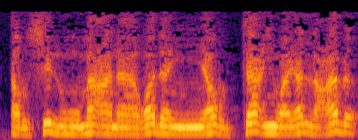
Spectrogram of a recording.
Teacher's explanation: قرأ قالون بكسر العين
